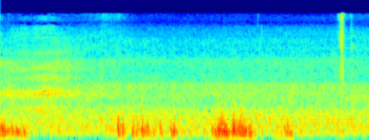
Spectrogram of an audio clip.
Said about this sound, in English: So I don't know how it's going to sound. I just hope that it's okay enough to where you can hear my voice and the rolling waves and the ocean breeze doesn't mess things up too poorly.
